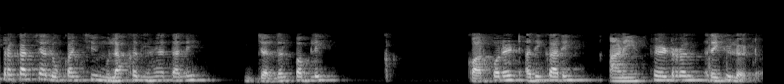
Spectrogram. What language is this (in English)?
Marathi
